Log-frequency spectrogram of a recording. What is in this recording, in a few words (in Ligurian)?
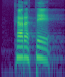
"carate", dialettu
